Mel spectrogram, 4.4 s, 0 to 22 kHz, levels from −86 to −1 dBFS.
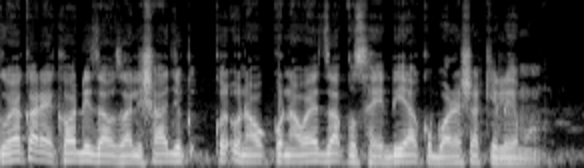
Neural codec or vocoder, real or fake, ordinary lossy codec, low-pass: none; real; none; none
